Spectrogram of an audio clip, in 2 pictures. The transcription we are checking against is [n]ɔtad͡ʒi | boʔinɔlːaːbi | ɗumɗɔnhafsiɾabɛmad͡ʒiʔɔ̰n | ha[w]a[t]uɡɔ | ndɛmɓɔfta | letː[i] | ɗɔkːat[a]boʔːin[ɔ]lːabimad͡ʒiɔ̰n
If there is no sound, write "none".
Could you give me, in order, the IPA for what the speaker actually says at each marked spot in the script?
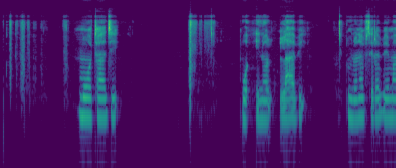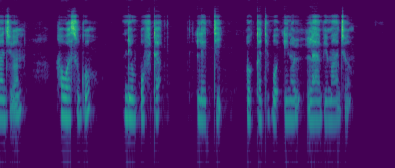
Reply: m, w, s, i, i, ɔ

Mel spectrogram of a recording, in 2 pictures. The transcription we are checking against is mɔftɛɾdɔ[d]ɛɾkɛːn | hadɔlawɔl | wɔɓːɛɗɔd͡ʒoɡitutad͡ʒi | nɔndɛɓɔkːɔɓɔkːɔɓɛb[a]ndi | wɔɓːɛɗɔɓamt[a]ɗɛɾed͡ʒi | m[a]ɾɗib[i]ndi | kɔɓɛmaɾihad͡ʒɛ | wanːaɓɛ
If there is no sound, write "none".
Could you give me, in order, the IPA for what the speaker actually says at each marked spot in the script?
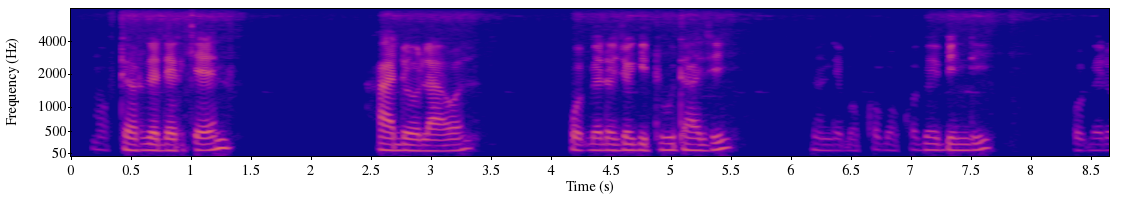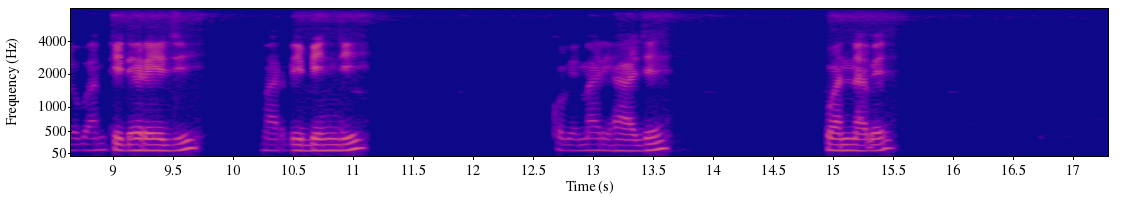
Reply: d, i, i, a, i

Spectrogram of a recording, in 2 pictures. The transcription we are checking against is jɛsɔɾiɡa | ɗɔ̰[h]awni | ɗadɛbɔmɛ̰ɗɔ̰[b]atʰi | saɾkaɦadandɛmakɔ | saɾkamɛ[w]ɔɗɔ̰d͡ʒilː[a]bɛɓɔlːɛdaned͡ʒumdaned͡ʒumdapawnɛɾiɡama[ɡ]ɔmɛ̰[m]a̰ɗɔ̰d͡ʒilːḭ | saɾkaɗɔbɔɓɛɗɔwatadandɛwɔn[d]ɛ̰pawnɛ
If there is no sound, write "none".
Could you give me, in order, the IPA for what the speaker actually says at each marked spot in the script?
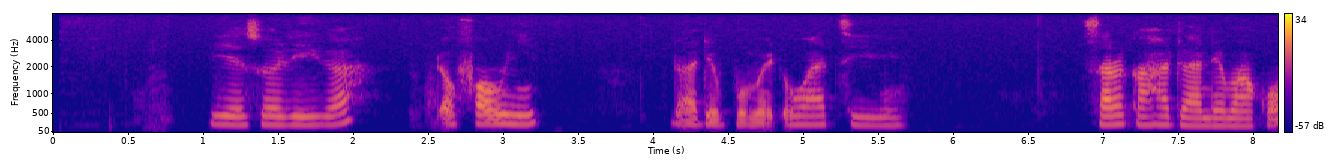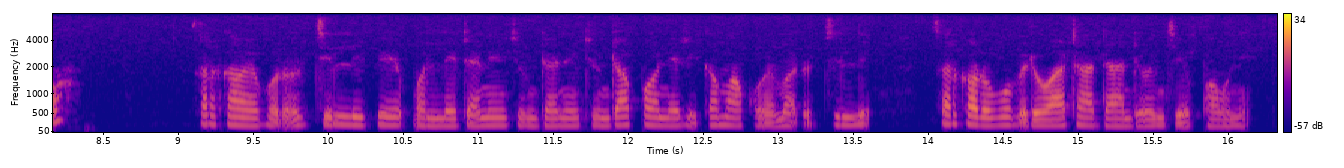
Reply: f, w, b, i, k, m, d͡ʒ

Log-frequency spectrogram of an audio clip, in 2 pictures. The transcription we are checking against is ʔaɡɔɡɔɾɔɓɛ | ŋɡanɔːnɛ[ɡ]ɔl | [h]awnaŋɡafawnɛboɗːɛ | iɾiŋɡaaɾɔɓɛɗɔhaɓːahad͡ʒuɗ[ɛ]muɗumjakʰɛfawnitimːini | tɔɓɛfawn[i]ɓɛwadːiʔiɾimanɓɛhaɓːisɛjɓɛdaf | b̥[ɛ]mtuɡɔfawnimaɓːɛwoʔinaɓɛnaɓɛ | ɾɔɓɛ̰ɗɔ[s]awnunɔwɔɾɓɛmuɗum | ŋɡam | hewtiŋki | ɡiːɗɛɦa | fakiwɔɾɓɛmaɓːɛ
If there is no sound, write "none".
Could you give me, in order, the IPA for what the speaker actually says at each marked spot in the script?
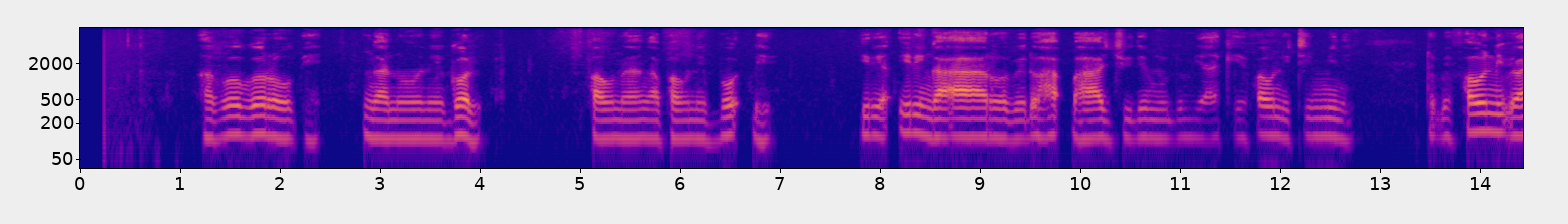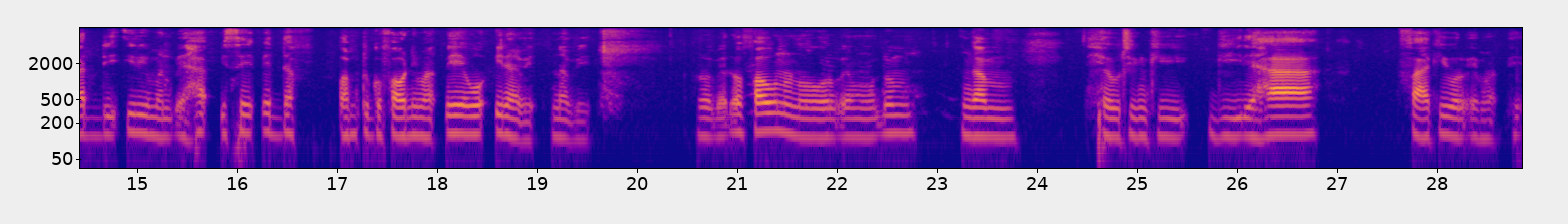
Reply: ɡ, f, ɛ, i, a, f

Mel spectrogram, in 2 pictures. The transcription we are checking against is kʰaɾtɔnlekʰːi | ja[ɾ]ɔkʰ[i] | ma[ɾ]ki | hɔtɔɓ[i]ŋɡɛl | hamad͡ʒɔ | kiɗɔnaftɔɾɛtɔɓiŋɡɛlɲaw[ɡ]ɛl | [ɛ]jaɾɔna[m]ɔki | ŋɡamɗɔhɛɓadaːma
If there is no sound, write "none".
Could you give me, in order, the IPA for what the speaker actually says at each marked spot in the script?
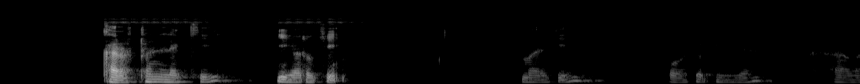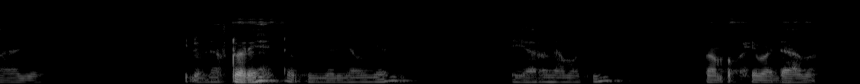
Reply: ɾ, i, ɾ, i, ɡ, ɛ, m

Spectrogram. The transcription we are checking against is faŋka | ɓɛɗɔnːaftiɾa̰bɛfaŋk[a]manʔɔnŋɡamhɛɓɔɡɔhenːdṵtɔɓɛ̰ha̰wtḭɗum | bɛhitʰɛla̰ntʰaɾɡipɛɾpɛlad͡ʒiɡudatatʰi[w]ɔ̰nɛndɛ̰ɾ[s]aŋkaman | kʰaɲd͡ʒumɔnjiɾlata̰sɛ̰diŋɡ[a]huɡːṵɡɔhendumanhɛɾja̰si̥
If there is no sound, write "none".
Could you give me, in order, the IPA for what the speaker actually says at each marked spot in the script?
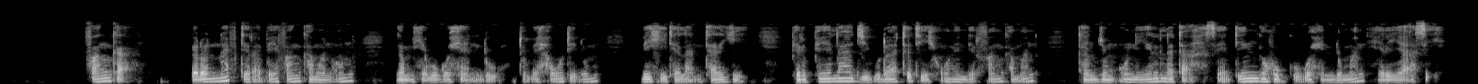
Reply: a, w, f, a

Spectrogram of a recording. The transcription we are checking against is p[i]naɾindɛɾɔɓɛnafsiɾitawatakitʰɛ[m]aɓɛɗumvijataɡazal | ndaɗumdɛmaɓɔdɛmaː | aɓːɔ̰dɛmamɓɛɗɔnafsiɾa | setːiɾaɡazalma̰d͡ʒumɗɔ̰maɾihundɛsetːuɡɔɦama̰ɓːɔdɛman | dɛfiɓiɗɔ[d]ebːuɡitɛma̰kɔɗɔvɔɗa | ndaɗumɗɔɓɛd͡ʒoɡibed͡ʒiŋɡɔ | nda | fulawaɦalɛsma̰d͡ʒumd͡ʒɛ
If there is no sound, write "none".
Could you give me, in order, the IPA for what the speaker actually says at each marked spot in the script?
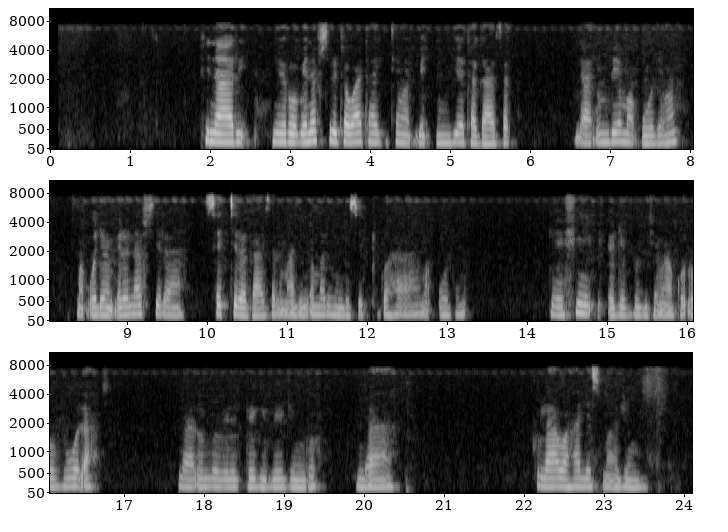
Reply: i, m, d

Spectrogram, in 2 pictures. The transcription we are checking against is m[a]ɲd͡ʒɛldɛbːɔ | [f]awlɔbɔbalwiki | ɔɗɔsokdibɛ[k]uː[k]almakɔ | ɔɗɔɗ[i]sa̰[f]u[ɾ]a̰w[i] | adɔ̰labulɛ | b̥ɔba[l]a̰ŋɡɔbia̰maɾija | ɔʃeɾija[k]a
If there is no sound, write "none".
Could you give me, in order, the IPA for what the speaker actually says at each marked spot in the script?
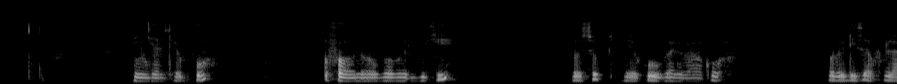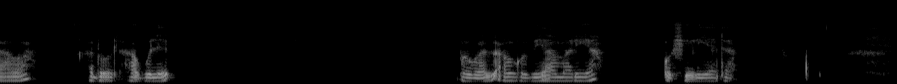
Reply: i, f, k, ɡ, i, f, l, a, l, t

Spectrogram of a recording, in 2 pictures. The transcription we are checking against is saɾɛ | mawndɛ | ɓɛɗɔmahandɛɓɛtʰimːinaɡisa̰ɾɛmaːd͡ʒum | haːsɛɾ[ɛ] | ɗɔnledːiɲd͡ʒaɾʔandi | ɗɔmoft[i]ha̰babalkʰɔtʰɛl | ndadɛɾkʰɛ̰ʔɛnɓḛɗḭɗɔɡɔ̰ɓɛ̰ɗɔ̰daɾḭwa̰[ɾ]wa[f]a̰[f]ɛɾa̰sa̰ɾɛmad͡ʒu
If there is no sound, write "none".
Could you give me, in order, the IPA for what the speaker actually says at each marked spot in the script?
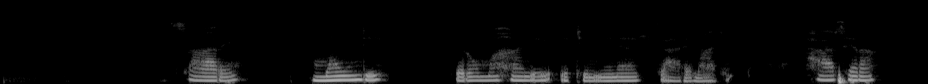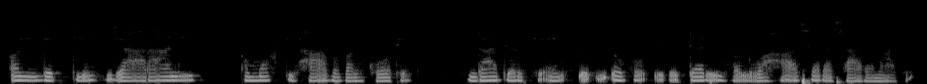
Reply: a, i, l, h, s

